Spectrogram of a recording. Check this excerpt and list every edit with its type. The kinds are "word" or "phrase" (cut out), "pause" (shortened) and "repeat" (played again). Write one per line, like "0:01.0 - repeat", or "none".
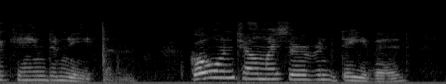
none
